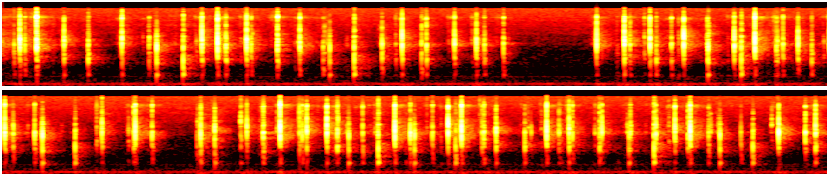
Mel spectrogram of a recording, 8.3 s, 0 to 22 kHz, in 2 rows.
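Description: Fingertips type steadily on a mint-green Cyberboard R3 mechanical keyboard with plastic keycaps and a metal case. The keystrokes are a rapid stream of crisp, bright clicks with almost no low end, broken by a brief pause around the middle before resuming.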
